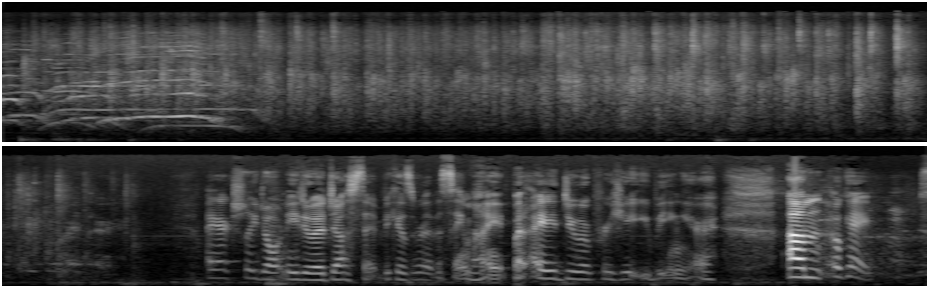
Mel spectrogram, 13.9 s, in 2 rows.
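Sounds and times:
person whooping or cheering: 0.0s - 2.0s
audience applause at a reading event: 0.0s - 7.7s
speech: 8.6s - 13.8s
laughter: 12.9s - 13.8s.

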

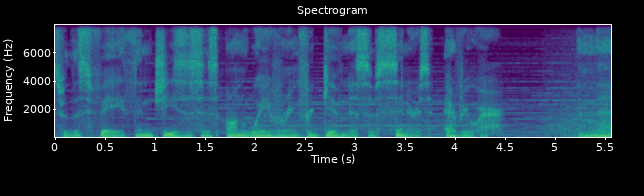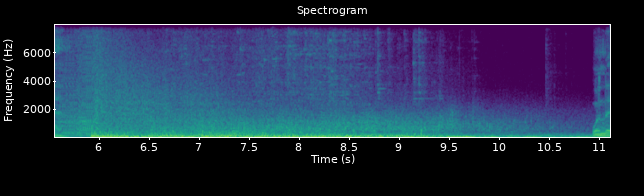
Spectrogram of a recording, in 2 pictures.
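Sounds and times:
speech: 0.0s - 4.6s, 5.2s - 6.2s, 11.0s - 11.1s
remote-triggered bomb blasting through a house's brick front wall: 5.6s - 11.0s.

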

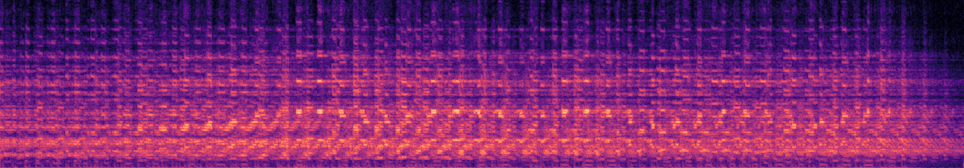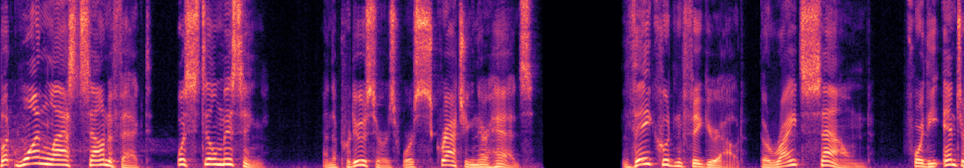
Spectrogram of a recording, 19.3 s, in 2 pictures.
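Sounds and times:
transporter tones on Magic Box organ: 0.0s - 11.6s
speech: 9.6s - 15.1s, 15.8s - 19.2s.

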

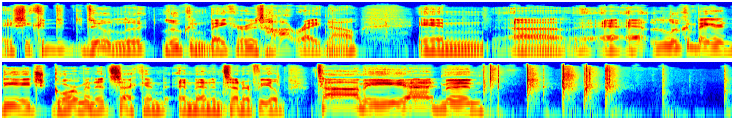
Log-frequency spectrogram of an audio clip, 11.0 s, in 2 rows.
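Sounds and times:
speech: 0.0s - 9.3s
slow clap: 9.0s - 10.9s.

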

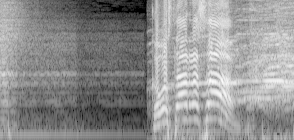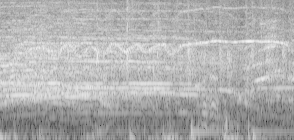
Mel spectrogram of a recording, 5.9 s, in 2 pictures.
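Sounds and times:
speech: 1.5s - 2.7s
audience applause: 2.4s - 5.8s.

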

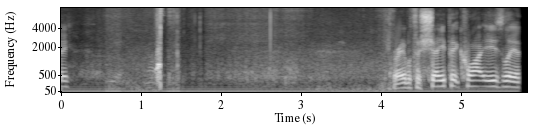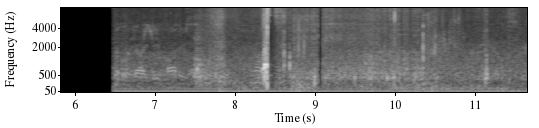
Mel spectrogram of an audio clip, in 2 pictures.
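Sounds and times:
speech: 0.0s - 0.2s, 4.2s - 5.7s
golf ball struck with a fairway wood: 0.8s - 1.9s, 7.5s - 9.0s.

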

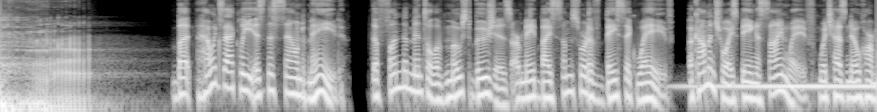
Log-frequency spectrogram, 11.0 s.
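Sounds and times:
lion roaring: 0.0s - 1.6s
speech: 2.2s - 10.9s.

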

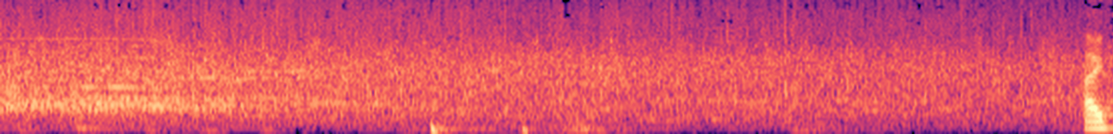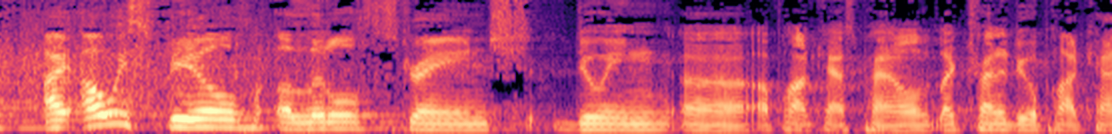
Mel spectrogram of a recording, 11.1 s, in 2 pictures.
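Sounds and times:
audience applause at a live podcast panel: 0.0s - 7.0s
speech: 5.4s - 11.1s.

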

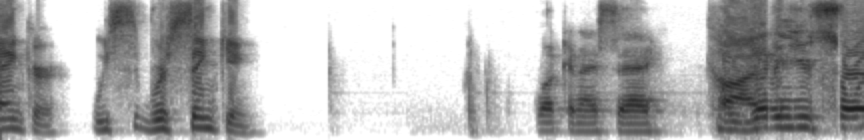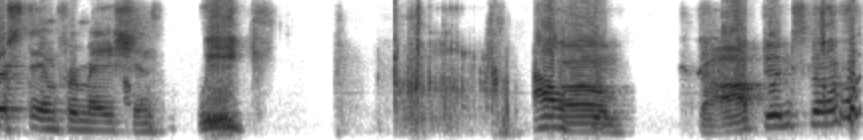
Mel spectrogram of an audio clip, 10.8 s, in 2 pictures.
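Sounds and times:
speech: 0.0s - 1.6s, 2.9s - 7.1s, 8.7s - 10.7s
person slurping a drink through a straw: 7.8s - 8.8s.

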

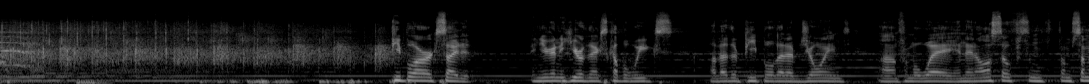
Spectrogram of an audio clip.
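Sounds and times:
crowd applause: 0.0s - 4.0s
speech: 3.9s - 10.8s.

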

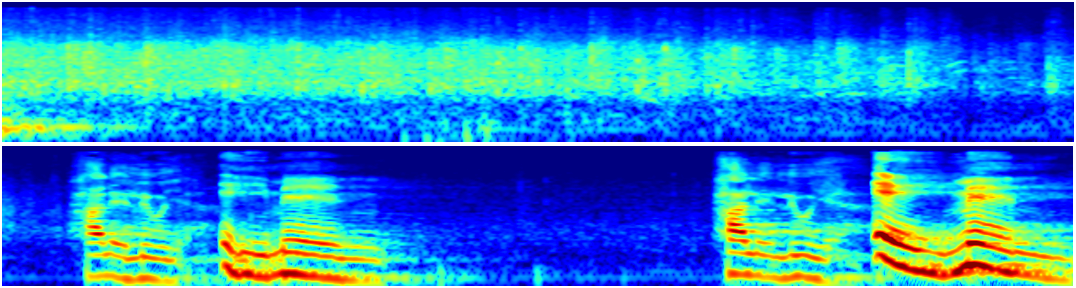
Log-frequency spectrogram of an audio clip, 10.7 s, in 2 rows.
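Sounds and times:
audience clapping hands: 0.0s - 6.0s
speech: 5.8s - 7.4s, 9.0s - 10.7s.

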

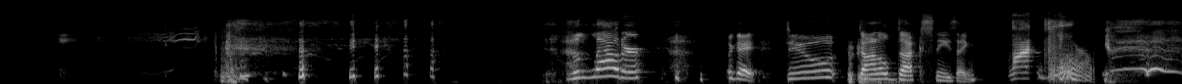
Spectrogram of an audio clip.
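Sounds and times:
voice imitating a balloon being twisted: 0.6s - 2.2s, 10.1s - 11.0s
speech: 2.2s - 2.7s, 5.8s - 6.5s, 7.4s - 11.2s.

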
